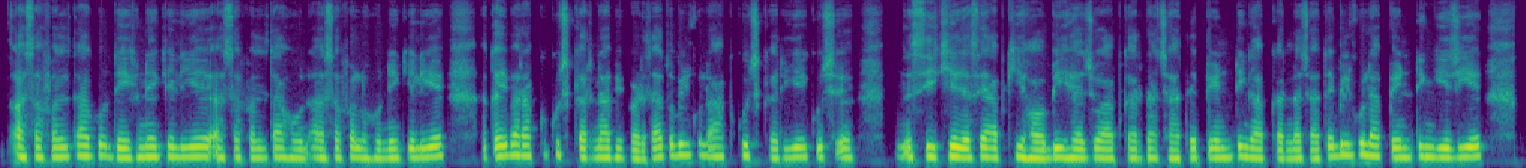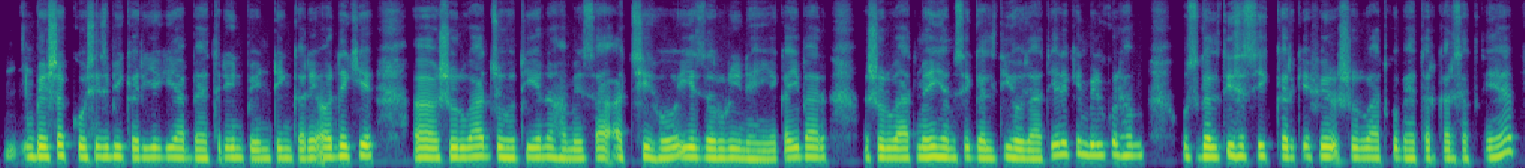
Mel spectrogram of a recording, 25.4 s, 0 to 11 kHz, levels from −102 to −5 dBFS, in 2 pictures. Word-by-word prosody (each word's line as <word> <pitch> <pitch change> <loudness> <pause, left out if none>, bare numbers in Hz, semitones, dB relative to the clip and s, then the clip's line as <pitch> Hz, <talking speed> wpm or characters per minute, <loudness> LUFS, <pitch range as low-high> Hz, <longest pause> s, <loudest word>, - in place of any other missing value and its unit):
असफ़लता 150 +1 0
को 165 +1 -2
देखने 150 0 +1
के 155 0 -2
लिए 150 +1 +2
असफ़लता 140 0 -3
होना 135 +1 -3
असफल 140 +1 -1
होने 130 +1 0
के 140 - -2
लिए 150 +3 +2
अ, 160 -3 -13
कई 160 +2 +4
बार 170 -1 +1
आपको 165 +2 -4
कुछ 180 - -5
करना 145 0 0
भी 140 - -2
पड़ता 125 +2 -2
है। 150 - +2
तो 165 - -3
बिल्कुल 175 0 -2
आप 155 0 -2
कुछ 170 -1 -1
करिए, 135 +2 -1
कुछ 150 -1 -4
अ, 140 - 0 0.5
सीखिए 155 +1 +3
जैसे 145 +1 +3
आपकी 145 +1 -1
हॉबी 130 +2 +3
है 135 -1 +2
जो 140 +2 -2
आप - - -11
करना 135 0 -3
चाहते 130 +1 -3
हैं, - - -4
पेंटिंग 140 +2 0
आप 135 -1 -1
करना 130 0 -1
चाहते 130 +3 -3
हैं, 155 - +1
बिल्कुल 175 +1 +1
आप 160 -1 +1
पेंटिंग 145 +2 0
कीजिए 145 +1 +3 0.6
उम, 155 - +2
बेशक 155 +2 +4
कोशिश 150 0 +1
भी 155 - +4
करिए 140 +1 +1
कि 145 +1 +1
आप 140 -1 0
बेहतरीन 140 +2 0
पेंटिंग 135 +1 -1
करें। 135 +1 0
और 150 - +3
देखिए 165 +1 +2 0.3
अ, 145 -1 +4
शुरुआत 150 +2 +3
जो 150 - +4
होती 140 +1 +1
है 145 - +3
ना, 150 - +1
हमेशा 135 +1 -1
अच्छी 150 +2 -1
हो 145 +3 +3
ये 150 - +5
ज़रूरी 140 -1 +2
नहीं 125 -1 -1
है, 125 - -3
कई 140 +2 +2
बार 150 -1 +1 0.4
शुरुआत 140 0 +2
में 145 0 +5
ही 155 - +5
हमसे 145 0 0
ग़लती 140 +1 -1
हो 135 -2 +4
जाती 130 +4 -1
है, - - +4
लेकिन 185 0 0
बिल्कुल 175 +1 +1
हम 170 +1 -1 0.3
उस 150 -1 -5
ग़लती 155 +2 +4
से 160 - +2
सीख 160 +1 -2
कर 150 -1 +1
के 155 - -5
फिर 155 +1 -2
शुरुआत 140 -2 -1
को 145 - -1
बेहतर 135 0 -2
कर 130 - -2
सकते 130 +2 -7
हैं। 165 +9 +1
145 Hz, 230 wpm, -23 LUFS, 140-155 Hz, 0.6 s, ये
